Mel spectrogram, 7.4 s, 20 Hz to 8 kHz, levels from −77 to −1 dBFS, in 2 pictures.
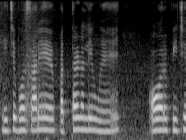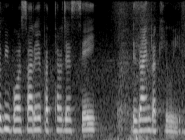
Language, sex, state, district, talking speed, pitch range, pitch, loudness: Hindi, female, Chhattisgarh, Bilaspur, 155 wpm, 230-245 Hz, 235 Hz, -22 LUFS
